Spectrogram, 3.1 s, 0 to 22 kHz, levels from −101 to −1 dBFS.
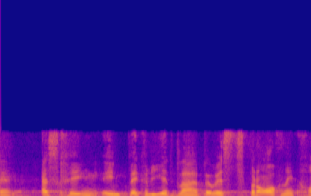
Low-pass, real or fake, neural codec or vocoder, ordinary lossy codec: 7.2 kHz; fake; codec, 24 kHz, 1 kbps, SNAC; none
